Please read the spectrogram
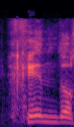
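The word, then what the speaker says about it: Hendo: Vayan a YouTube, pongan Gendo, se escribe con H, Endo, Gendo.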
